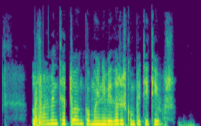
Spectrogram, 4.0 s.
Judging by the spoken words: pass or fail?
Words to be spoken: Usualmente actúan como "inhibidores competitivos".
pass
